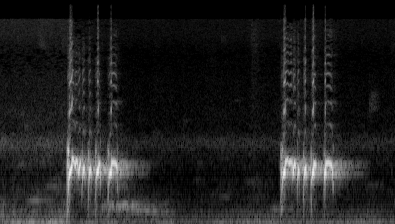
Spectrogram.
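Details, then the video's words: Zebra dove of the local Pajajaran type, West Java, singing from a raised cage on a pole. Two clear phrases about two seconds apart, each a loud clipped note followed by a rapid run of rounded coos. "Perkutut lokal pajajaran jawa barat gacor rajin bunyi"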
